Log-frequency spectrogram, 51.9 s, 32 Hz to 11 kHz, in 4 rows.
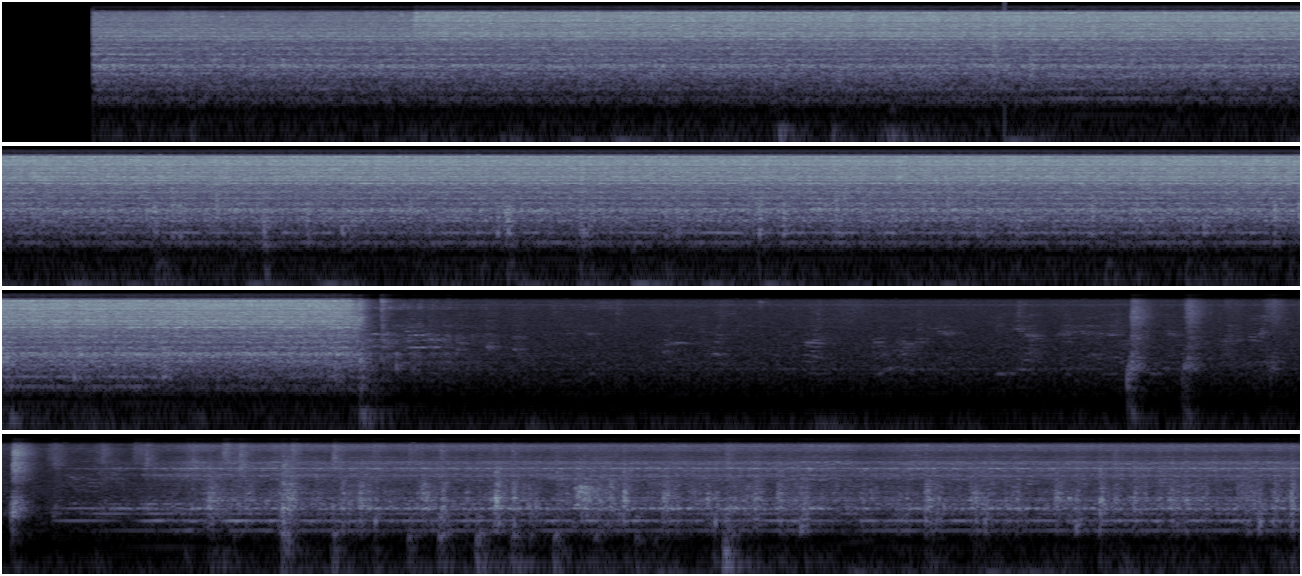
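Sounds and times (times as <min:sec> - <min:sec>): water rushing into washing machine: 0:00.9 - 0:29.8, 0:40.0 - 0:51.9.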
